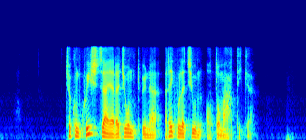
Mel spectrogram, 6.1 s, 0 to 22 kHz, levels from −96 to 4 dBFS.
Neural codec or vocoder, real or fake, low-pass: codec, 16 kHz, 0.3 kbps, FocalCodec; fake; 5.4 kHz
